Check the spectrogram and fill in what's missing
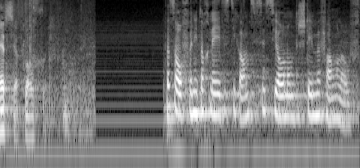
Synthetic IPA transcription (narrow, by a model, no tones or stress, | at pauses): ɛɾsjɑ̰klɔ̰wfəχ | d̥ɑshɔfənidɔχnɪːt̚dɑsd̥iɡɑnt͡sisɛsjoːnʊndəɾʃtɪmːəfɑŋlɔʊft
